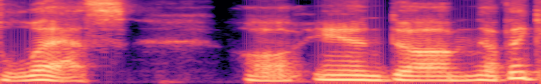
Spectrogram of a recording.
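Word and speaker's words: loess: soil which is pronounced less like just don't use the o just just take it out Sil but it's usually pronounced less uh and um I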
